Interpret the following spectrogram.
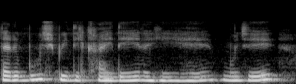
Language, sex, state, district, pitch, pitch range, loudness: Hindi, female, Arunachal Pradesh, Papum Pare, 190 Hz, 180-205 Hz, -15 LUFS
